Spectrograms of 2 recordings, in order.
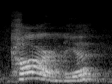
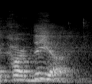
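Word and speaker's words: καρδία: Look at cardia. You don't say cardia. You don't say cardia. You say cardia.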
